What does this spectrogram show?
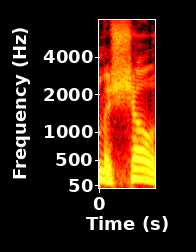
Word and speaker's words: Michaud: So Darren Michaud, though, that is the correct pronunciation.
